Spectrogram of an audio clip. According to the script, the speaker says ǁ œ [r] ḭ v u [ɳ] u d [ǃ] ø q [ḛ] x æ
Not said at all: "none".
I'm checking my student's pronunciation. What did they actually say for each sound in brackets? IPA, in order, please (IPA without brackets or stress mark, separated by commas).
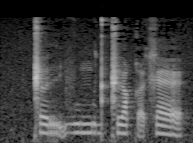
r, ŋ, ǁ, ḭ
